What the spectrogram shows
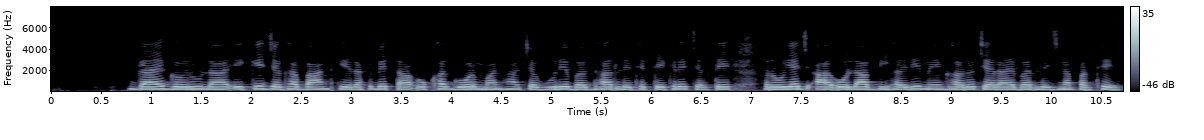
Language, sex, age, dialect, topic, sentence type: Chhattisgarhi, female, 18-24, Northern/Bhandar, agriculture, statement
